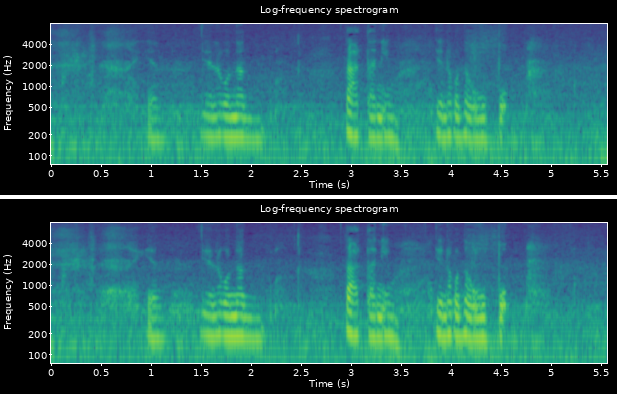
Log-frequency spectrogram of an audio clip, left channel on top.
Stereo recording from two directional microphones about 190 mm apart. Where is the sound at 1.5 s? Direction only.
10° right (ahead or behind).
